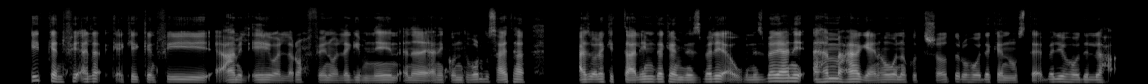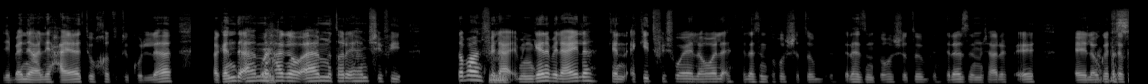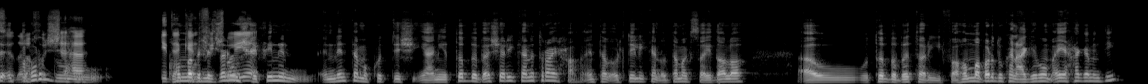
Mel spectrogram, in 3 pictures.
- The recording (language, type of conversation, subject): Arabic, podcast, إزاي بتوازن بين قراراتك النهارده وخططك للمستقبل؟
- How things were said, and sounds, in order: tapping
